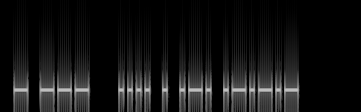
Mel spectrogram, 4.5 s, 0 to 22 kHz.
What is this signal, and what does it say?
Morse code, heard as a keyed tone, about 22 wpm, 700 Hz. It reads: TO HER.
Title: Sentences from Top 1100 Words 22wpm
